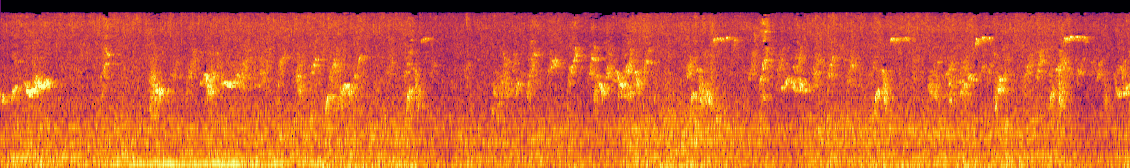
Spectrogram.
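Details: Several caged Japanese white-eyes twitter busily: dense runs of quick high chirps and thin squeaky notes, mixed with light clicks and wing flutter, steady throughout.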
